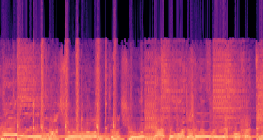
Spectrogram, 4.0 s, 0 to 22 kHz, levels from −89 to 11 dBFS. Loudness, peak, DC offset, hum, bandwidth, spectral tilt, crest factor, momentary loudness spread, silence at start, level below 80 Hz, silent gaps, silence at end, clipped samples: -6 LUFS; 0 dBFS; under 0.1%; none; 17 kHz; -4.5 dB/octave; 6 dB; 2 LU; 0 s; -20 dBFS; none; 0 s; 2%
